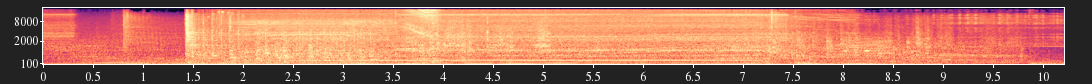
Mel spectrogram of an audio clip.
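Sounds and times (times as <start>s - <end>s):
spacecraft door opening mechanism whirring: 0.0s - 0.4s, 1.4s - 10.1s
low steady electronic hums: 1.4s - 8.2s.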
